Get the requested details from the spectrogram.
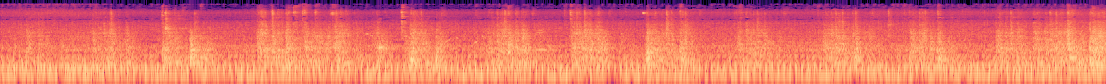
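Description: A heavy excavator engine rumbles and chugs steadily nearby.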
